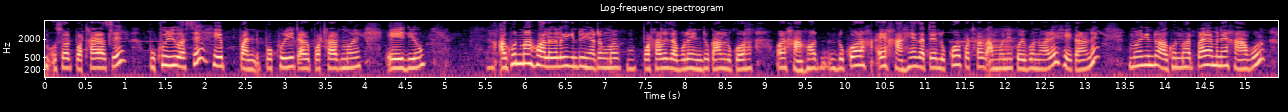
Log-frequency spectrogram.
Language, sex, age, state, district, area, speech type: Assamese, female, 45-60, Assam, Dibrugarh, rural, spontaneous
